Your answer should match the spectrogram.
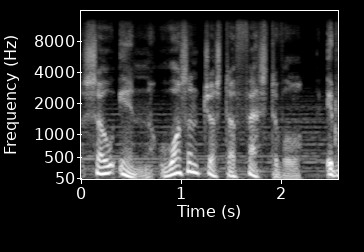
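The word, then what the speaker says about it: Samhain: Sam Han pronounced, "So in wasn't just a festival.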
